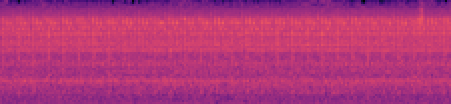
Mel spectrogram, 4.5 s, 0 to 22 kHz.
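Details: Normal idle of a 2014 Ford Escape SE 1.6 L EcoBoost after an oil change, with no leaks seen at the drain plug or filter. Even, steady idle with a light, quick top-end tick, no knocking or stumbling.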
